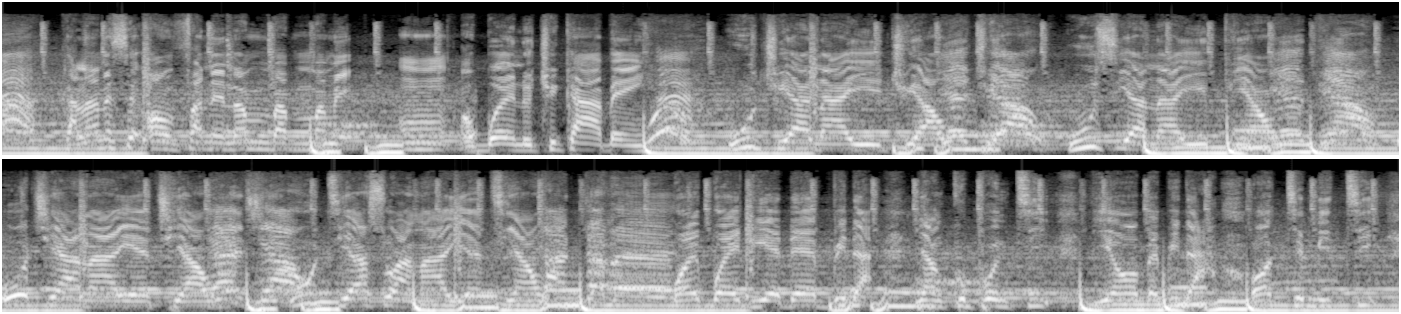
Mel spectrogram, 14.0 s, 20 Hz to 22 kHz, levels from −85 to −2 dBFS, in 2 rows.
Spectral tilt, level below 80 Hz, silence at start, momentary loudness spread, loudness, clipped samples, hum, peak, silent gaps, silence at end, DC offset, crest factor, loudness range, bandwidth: -4 dB/octave; -16 dBFS; 0 s; 3 LU; -9 LUFS; under 0.1%; none; 0 dBFS; none; 0 s; under 0.1%; 8 dB; 2 LU; 16.5 kHz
